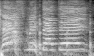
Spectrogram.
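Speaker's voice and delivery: high, drawn-out mock shout; kids' playful screaming. Child to dad in the bedtime game, high playful shout. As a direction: imitate an excited child yelling to be chased. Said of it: "They all screaming".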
